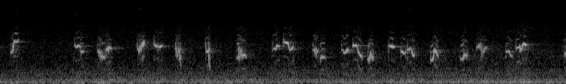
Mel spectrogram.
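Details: Sooty-headed bulbul in rough chattering mode, material for training long-tailed shrikes; a continuous series of sharp, down-slurred and twanging notes, roughly three per second, with a low steady hum.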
